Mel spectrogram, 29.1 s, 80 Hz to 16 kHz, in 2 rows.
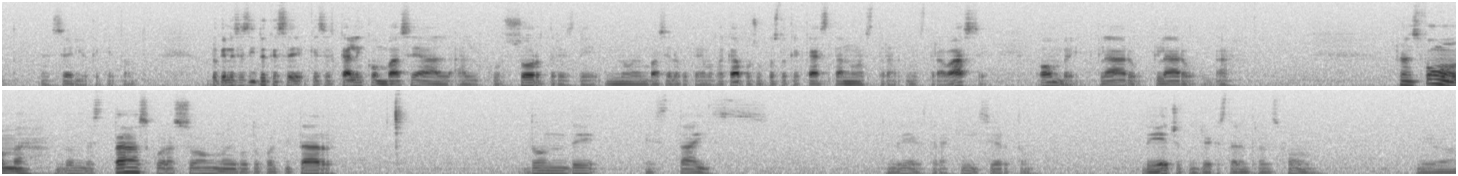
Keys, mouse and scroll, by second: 12.1 click, 21.2 click.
